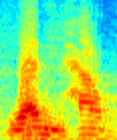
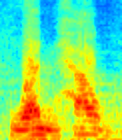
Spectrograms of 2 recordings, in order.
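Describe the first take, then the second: Both takes have the same delivery.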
